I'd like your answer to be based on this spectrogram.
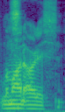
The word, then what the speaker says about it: Lamont Artis: Lamont Artis.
